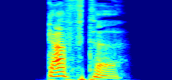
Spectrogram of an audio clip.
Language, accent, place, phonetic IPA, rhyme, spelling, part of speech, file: German, Germany, Berlin, [ˈɡaftə], -aftə, gaffte, verb, De-gaffte.ogg
- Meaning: inflection of gaffen: 1. first/third-person singular preterite 2. first/third-person singular subjunctive II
